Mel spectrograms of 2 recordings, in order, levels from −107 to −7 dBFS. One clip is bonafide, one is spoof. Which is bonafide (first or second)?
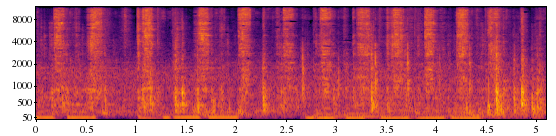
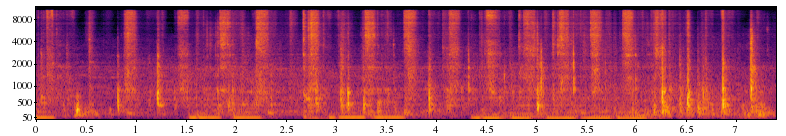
first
